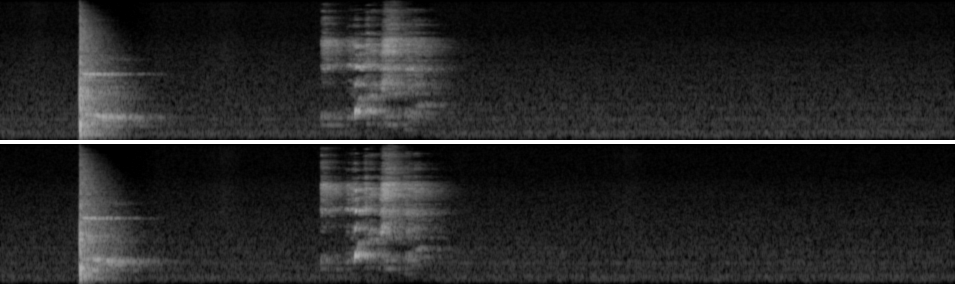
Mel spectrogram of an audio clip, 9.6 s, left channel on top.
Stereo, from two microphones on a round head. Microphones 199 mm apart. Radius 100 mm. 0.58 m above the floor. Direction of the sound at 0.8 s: 5° left (ahead or behind).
